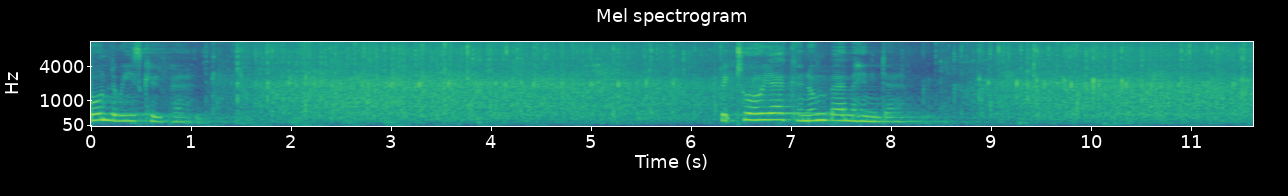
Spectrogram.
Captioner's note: applause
